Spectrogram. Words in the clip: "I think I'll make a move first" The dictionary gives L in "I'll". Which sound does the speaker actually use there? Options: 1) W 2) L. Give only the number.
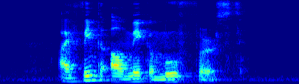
2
